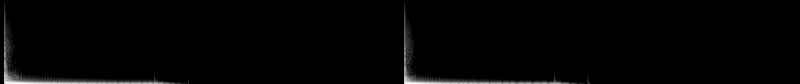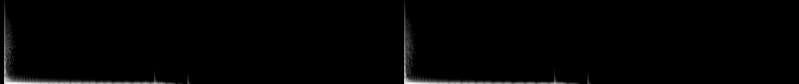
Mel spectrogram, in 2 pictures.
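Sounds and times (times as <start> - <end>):
kick drum: 0.0 - 0.6, 4.1 - 4.5, 8.1 - 8.5, 12.1 - 12.5.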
